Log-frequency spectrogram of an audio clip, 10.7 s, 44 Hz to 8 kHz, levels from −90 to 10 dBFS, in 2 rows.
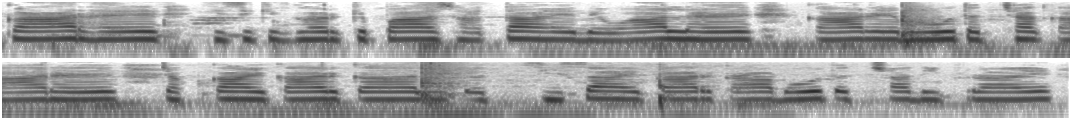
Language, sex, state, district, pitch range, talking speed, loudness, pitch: Hindi, female, Chhattisgarh, Sarguja, 245-255 Hz, 170 wpm, -22 LUFS, 250 Hz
